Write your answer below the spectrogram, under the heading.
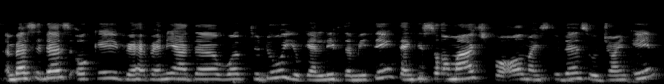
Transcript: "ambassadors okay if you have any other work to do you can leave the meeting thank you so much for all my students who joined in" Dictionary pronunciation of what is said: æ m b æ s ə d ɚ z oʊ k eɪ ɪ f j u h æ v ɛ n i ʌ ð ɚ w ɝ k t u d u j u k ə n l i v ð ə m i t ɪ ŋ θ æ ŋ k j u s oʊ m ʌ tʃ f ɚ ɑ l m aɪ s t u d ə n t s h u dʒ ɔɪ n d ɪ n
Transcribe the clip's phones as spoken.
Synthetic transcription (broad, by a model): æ m b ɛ s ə d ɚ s oʊ k eɪ ɪ f j u h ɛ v ɛ n i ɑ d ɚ w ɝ k t u d u j u k ə n l i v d ə m i t ɪ ŋ t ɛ ŋ k j u s oʊ m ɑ tʃ f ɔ ɑ l m aɪ s t u d ə n t s h u dʒ ɔɪ n ɪ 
